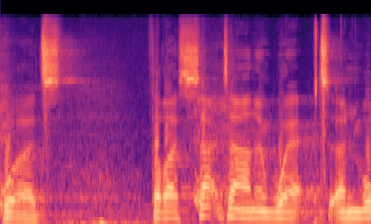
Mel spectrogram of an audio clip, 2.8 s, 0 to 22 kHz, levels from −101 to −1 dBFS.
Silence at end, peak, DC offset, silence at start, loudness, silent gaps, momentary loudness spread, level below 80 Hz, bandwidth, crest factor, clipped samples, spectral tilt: 0 s; -4 dBFS; 0.6%; 0 s; -15 LUFS; none; 10 LU; -38 dBFS; 16 kHz; 12 dB; under 0.1%; -4 dB/octave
